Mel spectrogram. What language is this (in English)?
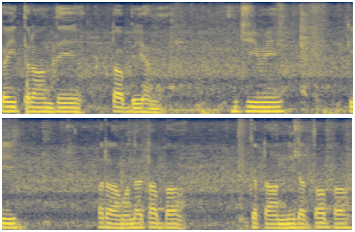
Punjabi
